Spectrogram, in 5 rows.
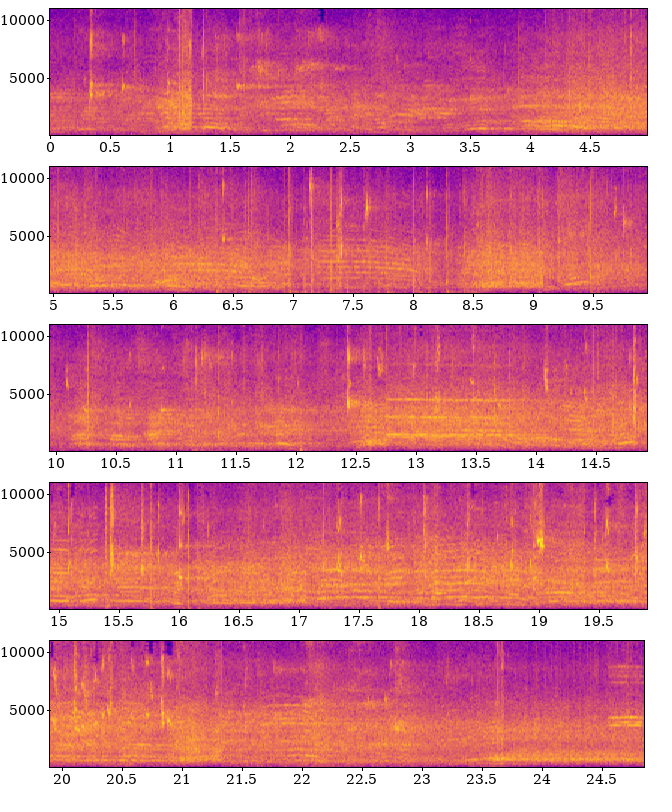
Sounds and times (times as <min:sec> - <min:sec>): Basketball bounce: 0:06.3 - 0:08.5.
